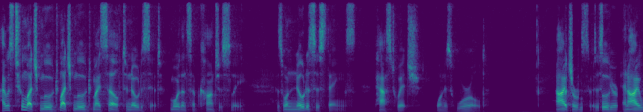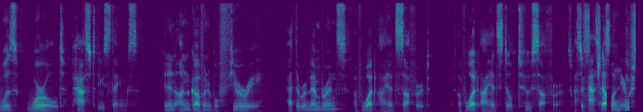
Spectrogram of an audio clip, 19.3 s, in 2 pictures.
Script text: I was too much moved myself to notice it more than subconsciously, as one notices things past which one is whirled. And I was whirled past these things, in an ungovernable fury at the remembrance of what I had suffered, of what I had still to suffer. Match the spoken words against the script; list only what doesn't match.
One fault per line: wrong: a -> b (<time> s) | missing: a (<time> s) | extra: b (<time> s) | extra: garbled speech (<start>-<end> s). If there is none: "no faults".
extra: much moved (0.9 s)
extra: garbled speech (8.3-9.3 s)
extra: garbled speech (18.2-19.2 s)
